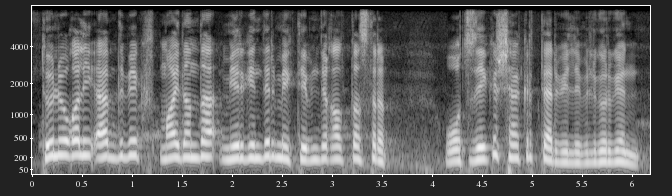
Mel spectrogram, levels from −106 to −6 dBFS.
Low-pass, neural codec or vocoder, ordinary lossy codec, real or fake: 7.2 kHz; codec, 16 kHz, 16 kbps, FunCodec, trained on Chinese and English, 50 frames a second; none; fake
